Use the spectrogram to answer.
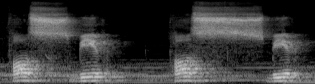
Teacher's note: سیٹی جیسی آواز تیزی سے نکل رہی ہے، تب یہ صاد مکمل اچھی طریقے سے ادا ہو رہا ہے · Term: صفت صفیر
